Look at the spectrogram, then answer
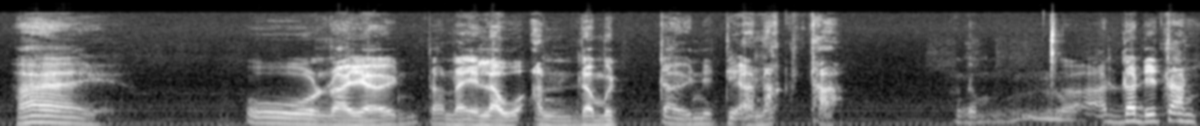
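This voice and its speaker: A man playing a cautious father in an audio drama, with an Ilocano accent and a measured, hesitant manner. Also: medium pitch, gravelly, fairly bright tone, a little hiss or hum, full character voice. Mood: relenting. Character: cautious father, head of a rural household.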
